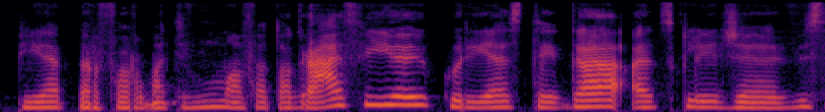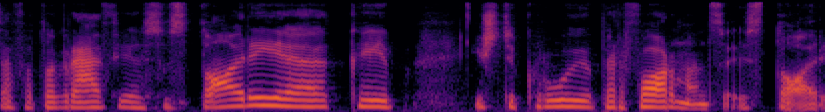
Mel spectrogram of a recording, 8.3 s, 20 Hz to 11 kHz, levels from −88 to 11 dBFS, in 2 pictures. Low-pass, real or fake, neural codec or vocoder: 9.9 kHz; fake; codec, 24 kHz, 3 kbps, HILCodec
